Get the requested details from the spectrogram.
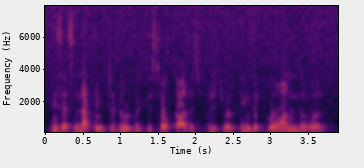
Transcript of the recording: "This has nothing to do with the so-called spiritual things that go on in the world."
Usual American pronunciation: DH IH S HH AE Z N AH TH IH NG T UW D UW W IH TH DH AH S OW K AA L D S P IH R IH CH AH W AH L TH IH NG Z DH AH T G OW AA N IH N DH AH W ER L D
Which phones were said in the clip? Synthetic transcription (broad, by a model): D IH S HH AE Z N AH T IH NG T UW D UW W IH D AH S OW K AA L D S P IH R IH CH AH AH L T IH NG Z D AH T G OW AA N IH N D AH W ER L D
